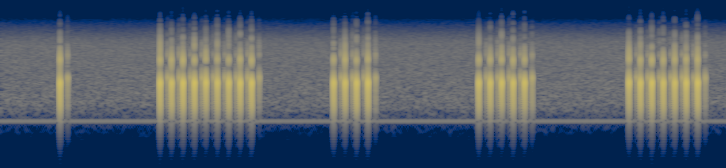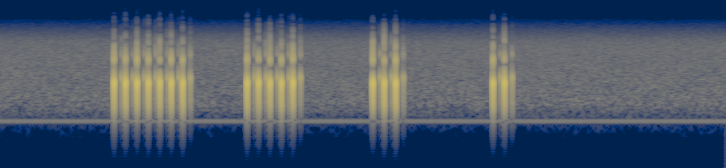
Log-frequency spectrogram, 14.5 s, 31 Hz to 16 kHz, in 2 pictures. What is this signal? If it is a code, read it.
Pulse dialling, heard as clicks on a phone line, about 9 pulses a second, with hum. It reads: 1 9 4 5 7 7 5 3 2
